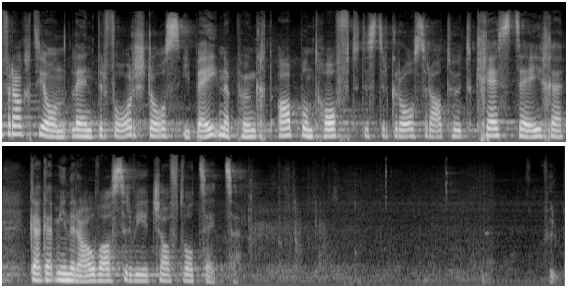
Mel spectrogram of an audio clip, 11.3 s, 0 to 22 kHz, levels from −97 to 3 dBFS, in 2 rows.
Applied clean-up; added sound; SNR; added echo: none; none; none; none.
